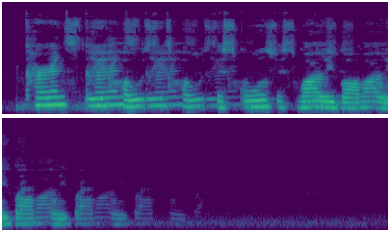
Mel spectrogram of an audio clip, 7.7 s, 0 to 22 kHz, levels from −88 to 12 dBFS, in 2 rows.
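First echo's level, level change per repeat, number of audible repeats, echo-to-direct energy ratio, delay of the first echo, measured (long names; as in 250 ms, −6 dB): −6.5 dB, −13.0 dB, 3, −6.5 dB, 596 ms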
